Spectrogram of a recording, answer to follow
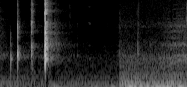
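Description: About five quick, sharp clicks within the first half second or so from fingers working at the top of an aluminium beer can, then quiet.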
